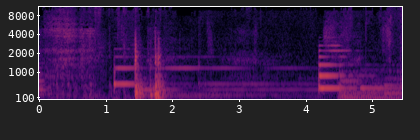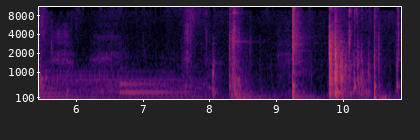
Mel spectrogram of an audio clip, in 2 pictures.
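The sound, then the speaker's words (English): A basketball thuds against a hard surface a few times as someone shoots baskets, with louder impacts near the start and middle that ring out with a metallic hum, then scattered lighter bounces and thumps. “You know, I think maybe I'll get this chair and try shooting baskets sitting on a chair.”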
